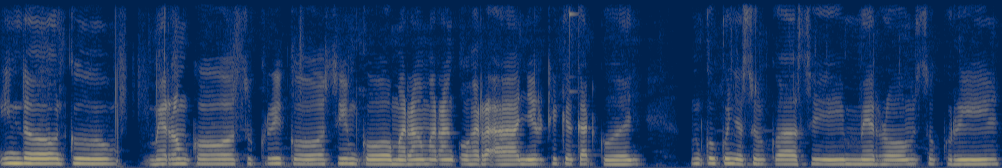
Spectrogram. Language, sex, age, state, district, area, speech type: Santali, female, 60+, Jharkhand, Bokaro, rural, spontaneous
